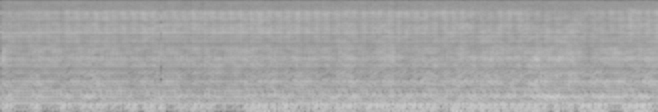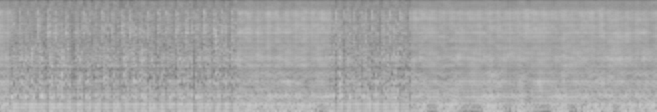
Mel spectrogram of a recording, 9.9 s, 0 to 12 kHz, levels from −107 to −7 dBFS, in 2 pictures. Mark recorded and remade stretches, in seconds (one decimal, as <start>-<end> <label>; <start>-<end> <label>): 0.0-5.0 remade; 5.0-6.7 recorded; 6.7-7.4 remade; 7.4-8.0 recorded; 8.0-9.9 remade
